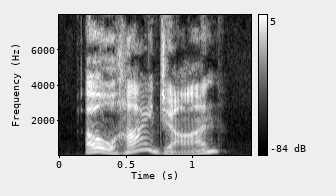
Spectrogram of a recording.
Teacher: notice the rising intonation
